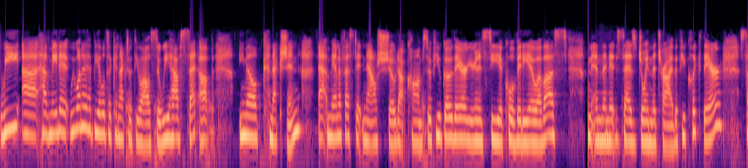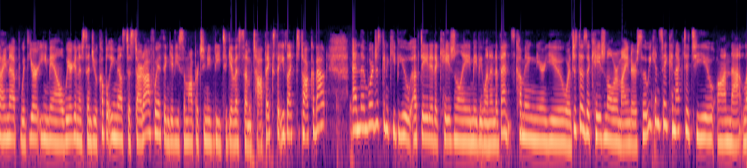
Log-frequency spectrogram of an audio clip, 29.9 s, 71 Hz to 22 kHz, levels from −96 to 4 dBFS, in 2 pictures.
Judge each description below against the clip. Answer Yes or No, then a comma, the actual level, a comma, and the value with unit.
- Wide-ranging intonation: No, average, 4.0 semitones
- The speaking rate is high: Yes, fast, 235 wpm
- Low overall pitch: No, high, 200 Hz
